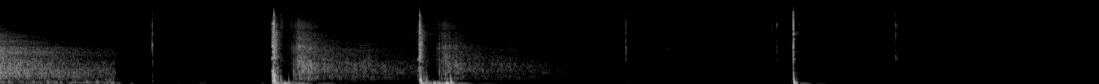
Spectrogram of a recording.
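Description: Two shots from a Stevens 555 E 20-gauge over/under shotgun about a second and a half apart, each followed by a short fading echo, after the echo of an earlier shot dies away. About eight seconds in comes a single sharp metallic clack as the break action is opened.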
